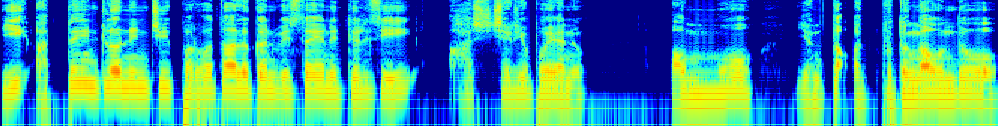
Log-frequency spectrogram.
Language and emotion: Telugu, surprised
